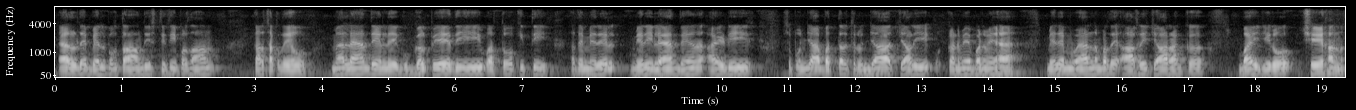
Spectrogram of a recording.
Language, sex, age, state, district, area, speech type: Punjabi, male, 60+, Punjab, Ludhiana, rural, read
